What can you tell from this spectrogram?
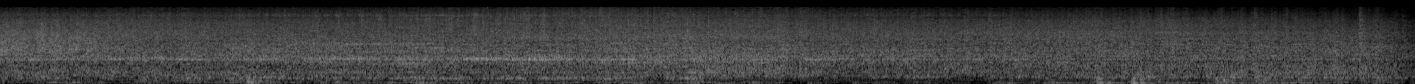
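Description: Prewar Lionel O gauge toy trains running on a layout: a steady whirring rumble of electric motors and wheels on tinplate track, fading in at the start and out near the end.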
